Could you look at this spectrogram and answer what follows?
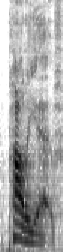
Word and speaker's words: Poilievre: Poilievre. That's how you properly pronounce him.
